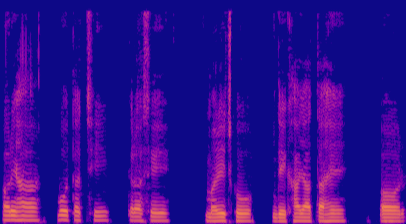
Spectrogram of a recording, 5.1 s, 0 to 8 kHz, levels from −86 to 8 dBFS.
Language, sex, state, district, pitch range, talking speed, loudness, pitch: Hindi, male, Bihar, Lakhisarai, 125-150 Hz, 155 wpm, -29 LUFS, 130 Hz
